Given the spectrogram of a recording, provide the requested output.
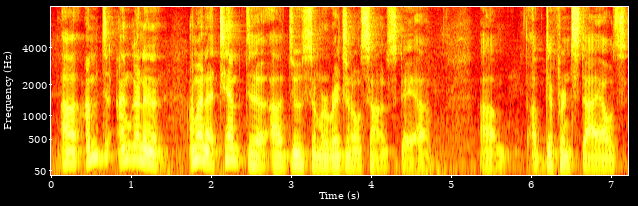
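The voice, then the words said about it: Hoarse, low voice. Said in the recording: “That's why I'm a little bit hoarse today. we were screaming... Hopefully by the third or fourth song, I'll get my voice back. I felt like Barry White this morning”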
